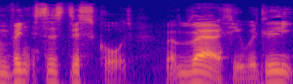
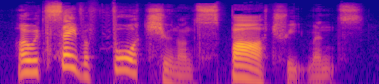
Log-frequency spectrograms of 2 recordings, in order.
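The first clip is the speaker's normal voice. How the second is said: higher, louder, delighted; dreamy Rarity; 10 semitones higher, 8 dB louder than usual. Acted. Rarity daydreaming to Fluttershy, higher and delighted. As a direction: savor the luxury.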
